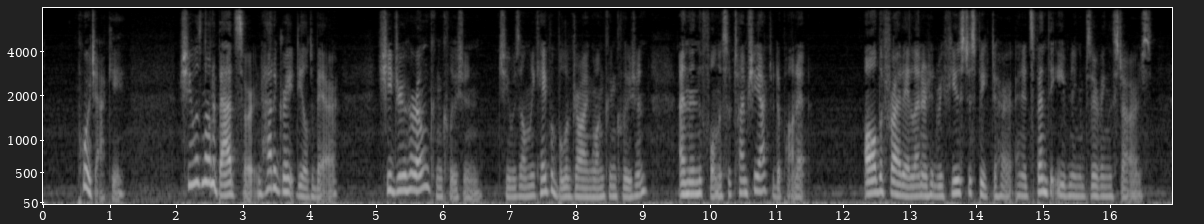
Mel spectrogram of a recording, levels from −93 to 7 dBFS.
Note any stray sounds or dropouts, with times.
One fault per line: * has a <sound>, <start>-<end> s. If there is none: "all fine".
all fine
